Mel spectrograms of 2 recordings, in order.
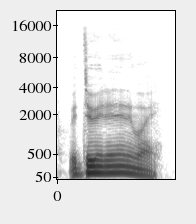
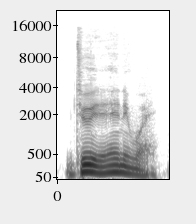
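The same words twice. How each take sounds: The two takes are said the same way.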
